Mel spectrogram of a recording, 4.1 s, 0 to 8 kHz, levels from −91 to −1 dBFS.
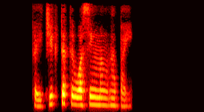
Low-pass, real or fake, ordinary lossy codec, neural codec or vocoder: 7.2 kHz; fake; MP3, 48 kbps; codec, 24 kHz, 0.5 kbps, DualCodec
